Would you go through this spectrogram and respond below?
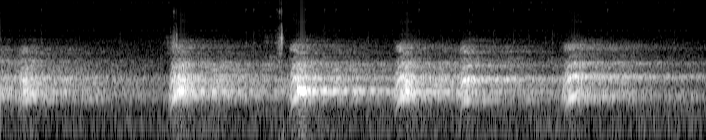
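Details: Karelian Bear Dog barking at two young adult bears during an autumn bear hunt in Finland; harsh, drawn-out barks roughly every second, each ringing with a long echoing tail, over a quiet background.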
